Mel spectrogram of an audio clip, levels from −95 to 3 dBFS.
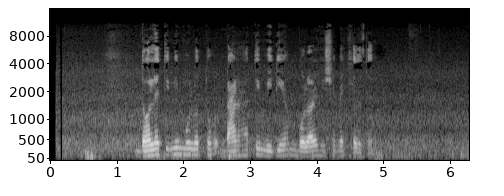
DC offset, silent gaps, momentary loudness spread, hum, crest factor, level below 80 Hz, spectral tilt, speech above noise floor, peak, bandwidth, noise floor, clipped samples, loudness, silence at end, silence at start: under 0.1%; none; 24 LU; none; 22 dB; -52 dBFS; -6 dB/octave; 24 dB; -2 dBFS; 10.5 kHz; -47 dBFS; under 0.1%; -24 LUFS; 0 s; 0.1 s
